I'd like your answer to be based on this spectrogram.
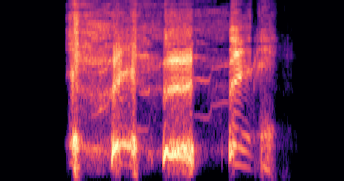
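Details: Sound-effect recording of an adult man coughing: about four short, dry, harsh cough bursts in quick succession, a dry cough.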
